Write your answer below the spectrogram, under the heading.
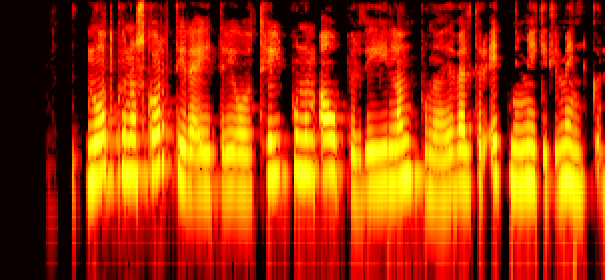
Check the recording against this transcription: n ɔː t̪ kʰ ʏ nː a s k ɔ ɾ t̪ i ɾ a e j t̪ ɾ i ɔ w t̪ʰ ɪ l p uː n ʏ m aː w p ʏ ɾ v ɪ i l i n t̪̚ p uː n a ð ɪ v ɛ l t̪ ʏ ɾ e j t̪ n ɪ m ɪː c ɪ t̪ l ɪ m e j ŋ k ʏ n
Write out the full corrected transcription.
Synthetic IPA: n ɔː t̪ kʰ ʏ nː a s k ɔ ɾ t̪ i ɾ a e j t̪ ɾ ɪ ɔ ɣ t̪ʰ ɪ l p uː n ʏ m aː w p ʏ ɾ ð ɪ i l a n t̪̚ p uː n a ð ɪ v ɛ l t̪ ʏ ɾ e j t̪ n ɪ m ɪː c ɪ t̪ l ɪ m e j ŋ k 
